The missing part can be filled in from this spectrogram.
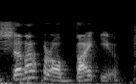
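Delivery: ordinary delivery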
